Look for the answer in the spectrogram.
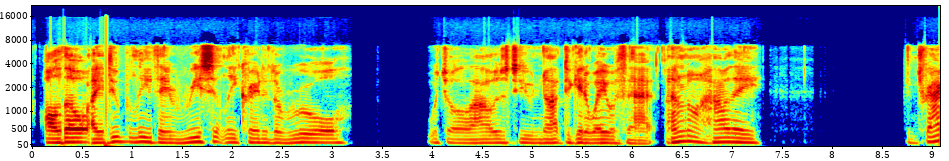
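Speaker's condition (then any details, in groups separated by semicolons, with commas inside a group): No condition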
